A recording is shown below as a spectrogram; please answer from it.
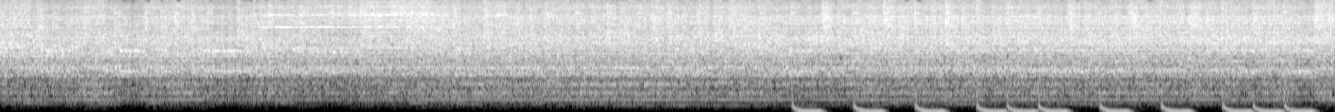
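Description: Craftsman band saw running and cutting through a cured resin-and-wood panel: a steady hiss with a constant hum. About six seconds in, background music with a deep, falling bass beat comes in under it.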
